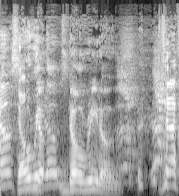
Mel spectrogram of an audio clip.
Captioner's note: laughter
